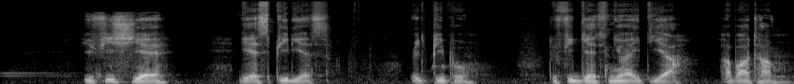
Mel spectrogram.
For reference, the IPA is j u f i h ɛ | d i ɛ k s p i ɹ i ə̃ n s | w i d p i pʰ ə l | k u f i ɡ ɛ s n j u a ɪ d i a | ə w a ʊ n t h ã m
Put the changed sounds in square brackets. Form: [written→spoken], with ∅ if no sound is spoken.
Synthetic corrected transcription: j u f i [h→ʃ] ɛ | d i ɛ k s p i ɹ i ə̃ n s | w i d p i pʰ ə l | [k→t] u f i ɡ ɛ [s→t] n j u a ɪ d i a | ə [w→b] a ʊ [n→∅] t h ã m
